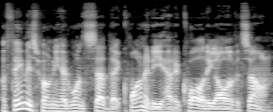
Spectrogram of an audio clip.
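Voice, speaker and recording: Male narrator, lowish voice, very lively intonation, scripted story reading. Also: quick pace. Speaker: fan fiction narrator.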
